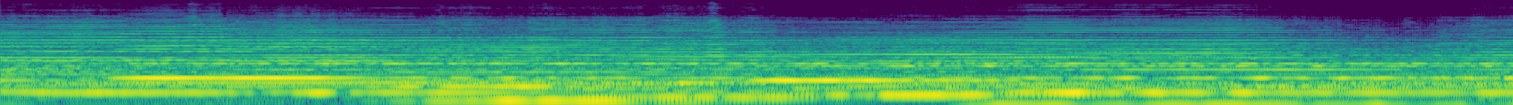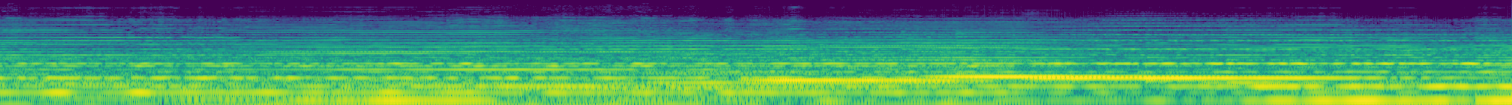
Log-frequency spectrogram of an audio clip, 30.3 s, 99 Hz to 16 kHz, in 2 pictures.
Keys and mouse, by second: 0.0 typing, 1.9 typing, 2.5 click, 4.7 click, 5.5 click, 6.9 click, 8.2-8.6 typing, 9.5 click, 10.3-11.6 typing, 12.8-14.5 drag, 14.1-14.8 typing, 14.9 click, 15.9-16.3 typing, 17.4-19.0 ctrl+alt+drag, 20.6 click, 21.1 click, 22.3 click, 23.9 click, 25.6 click, 27.0 click, 29.6-30.0 typing.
